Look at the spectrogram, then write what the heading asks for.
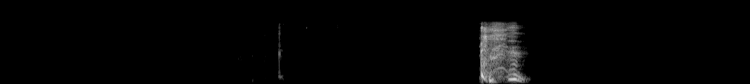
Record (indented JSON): {
  "cough_length": "7.5 s",
  "cough_amplitude": 27904,
  "cough_signal_mean_std_ratio": 0.17,
  "survey_phase": "beta (2021-08-13 to 2022-03-07)",
  "age": "45-64",
  "gender": "Female",
  "wearing_mask": "No",
  "symptom_fatigue": true,
  "smoker_status": "Never smoked",
  "respiratory_condition_asthma": true,
  "respiratory_condition_other": false,
  "recruitment_source": "REACT",
  "submission_delay": "4 days",
  "covid_test_result": "Negative",
  "covid_test_method": "RT-qPCR",
  "influenza_a_test_result": "Negative",
  "influenza_b_test_result": "Negative"
}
